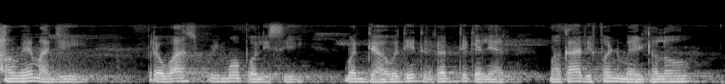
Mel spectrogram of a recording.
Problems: constant background noise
